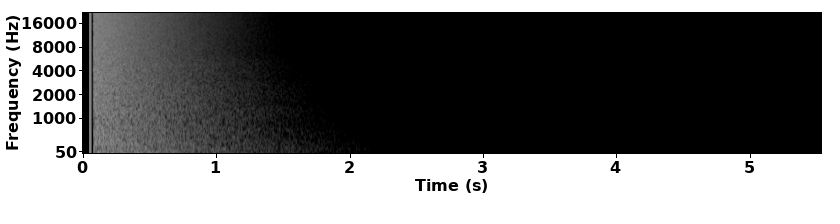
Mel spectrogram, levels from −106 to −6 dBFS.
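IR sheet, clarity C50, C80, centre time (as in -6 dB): -5.0 dB, -2.0 dB, 154 ms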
